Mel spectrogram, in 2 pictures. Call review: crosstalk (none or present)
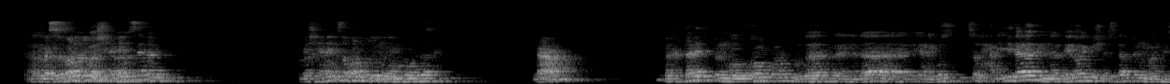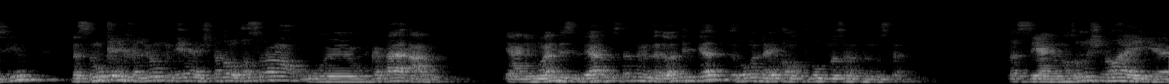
present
